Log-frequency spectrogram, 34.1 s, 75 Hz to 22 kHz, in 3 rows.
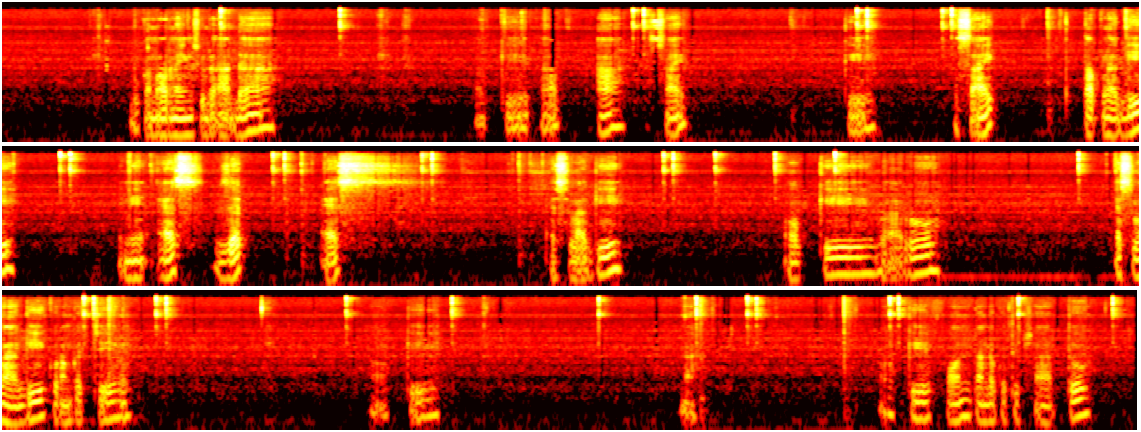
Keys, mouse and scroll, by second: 1.3-2.6 scroll down 3, 2.6-4.1 drag, 4.1 scroll up 3, 5.4 Tab, 8.2 z, 9.8 click, 10.8 Tab, 13.0 s, 16.3-16.9 scroll up 3, 16.9 s, 18.9 click, 20.1 click, 22.8 s, 25.7-26.3 scroll down 5, 26.5 click, 27.8-28.2 scroll up 7, 29.1 click, 30.1 `, 31.5 `, 33.3 click.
